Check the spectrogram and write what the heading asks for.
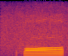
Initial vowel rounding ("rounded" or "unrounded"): rounded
